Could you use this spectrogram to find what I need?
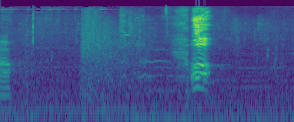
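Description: A gun fires with a loud bang.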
